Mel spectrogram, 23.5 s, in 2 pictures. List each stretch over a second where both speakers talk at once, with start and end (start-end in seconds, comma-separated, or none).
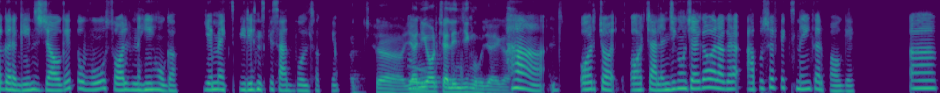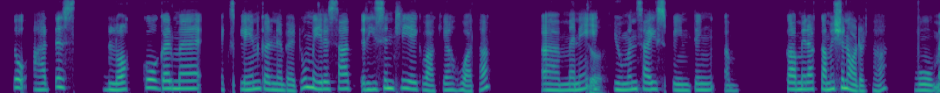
none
